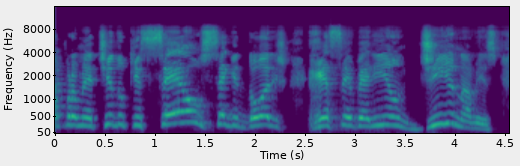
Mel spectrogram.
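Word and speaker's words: δύναμις: Jesus havia prometido que seus seguidores receberiam dinamis. Muita gente fala dunamis, mas é dinamis.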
